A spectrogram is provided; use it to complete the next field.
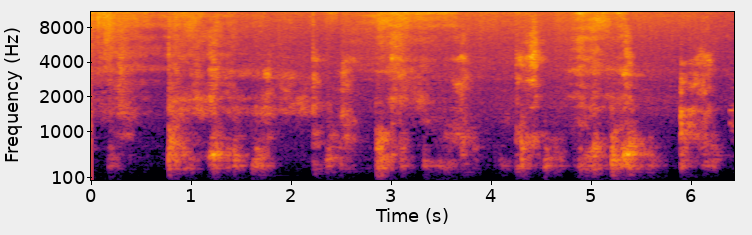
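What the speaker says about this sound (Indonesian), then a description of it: "Ini terakhir sekarang aku mau masukin cabai rawit hijau supaya dia layu sebentar" Green bird's eye chilies stir-fry in a hot pan, a bright crackling sizzle broken by repeated scraping strokes of a spatula, close and fairly loud, with no talk over it.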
